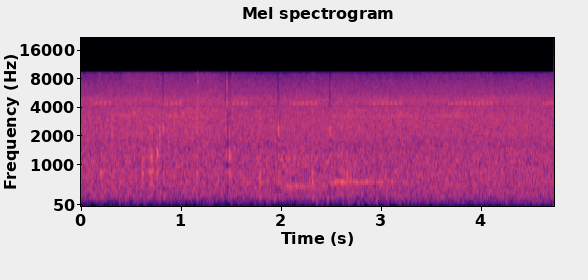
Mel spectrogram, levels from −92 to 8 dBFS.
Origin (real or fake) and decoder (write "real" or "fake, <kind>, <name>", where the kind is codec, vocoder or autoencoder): real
